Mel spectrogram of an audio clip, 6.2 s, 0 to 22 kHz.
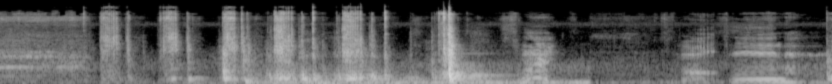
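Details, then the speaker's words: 1994 Ford Ranger XLT 4x4 rescued from a junkyard: the driver's power window motor gives several short clean whirs with no grinding or clicking. The window now works normally. "we have a working driver's window that's very nice"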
